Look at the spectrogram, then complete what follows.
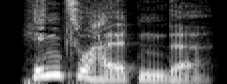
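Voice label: "hinzuhaltende", German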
